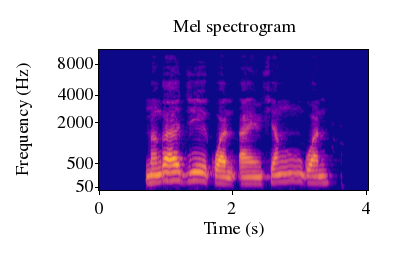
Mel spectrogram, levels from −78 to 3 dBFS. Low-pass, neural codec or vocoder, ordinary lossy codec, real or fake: 9.9 kHz; none; MP3, 64 kbps; real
